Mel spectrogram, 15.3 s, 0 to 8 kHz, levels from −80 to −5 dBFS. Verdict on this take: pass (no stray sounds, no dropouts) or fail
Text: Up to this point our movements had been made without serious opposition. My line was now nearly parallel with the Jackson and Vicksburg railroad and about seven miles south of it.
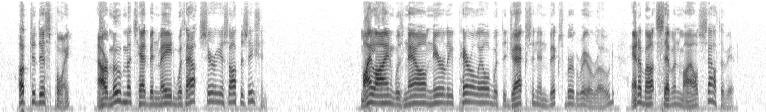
pass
